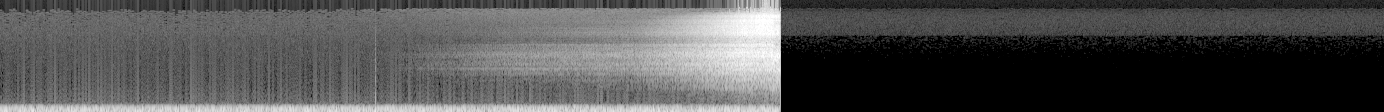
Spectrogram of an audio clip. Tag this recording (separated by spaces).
movie film horror tension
